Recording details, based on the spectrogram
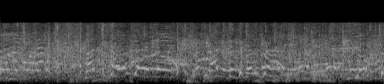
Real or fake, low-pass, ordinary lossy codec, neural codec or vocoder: real; 7.2 kHz; MP3, 48 kbps; none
